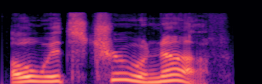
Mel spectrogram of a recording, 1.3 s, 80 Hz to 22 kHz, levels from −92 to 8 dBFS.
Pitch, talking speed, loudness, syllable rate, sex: 230 Hz, 185 wpm, -15 LUFS, 4.7 syllables/s, female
